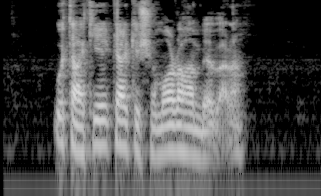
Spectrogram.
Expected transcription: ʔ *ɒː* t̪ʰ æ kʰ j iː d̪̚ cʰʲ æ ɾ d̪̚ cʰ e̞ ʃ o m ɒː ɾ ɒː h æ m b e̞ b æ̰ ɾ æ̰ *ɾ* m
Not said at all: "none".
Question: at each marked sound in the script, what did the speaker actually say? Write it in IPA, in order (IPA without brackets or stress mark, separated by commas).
uː, none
